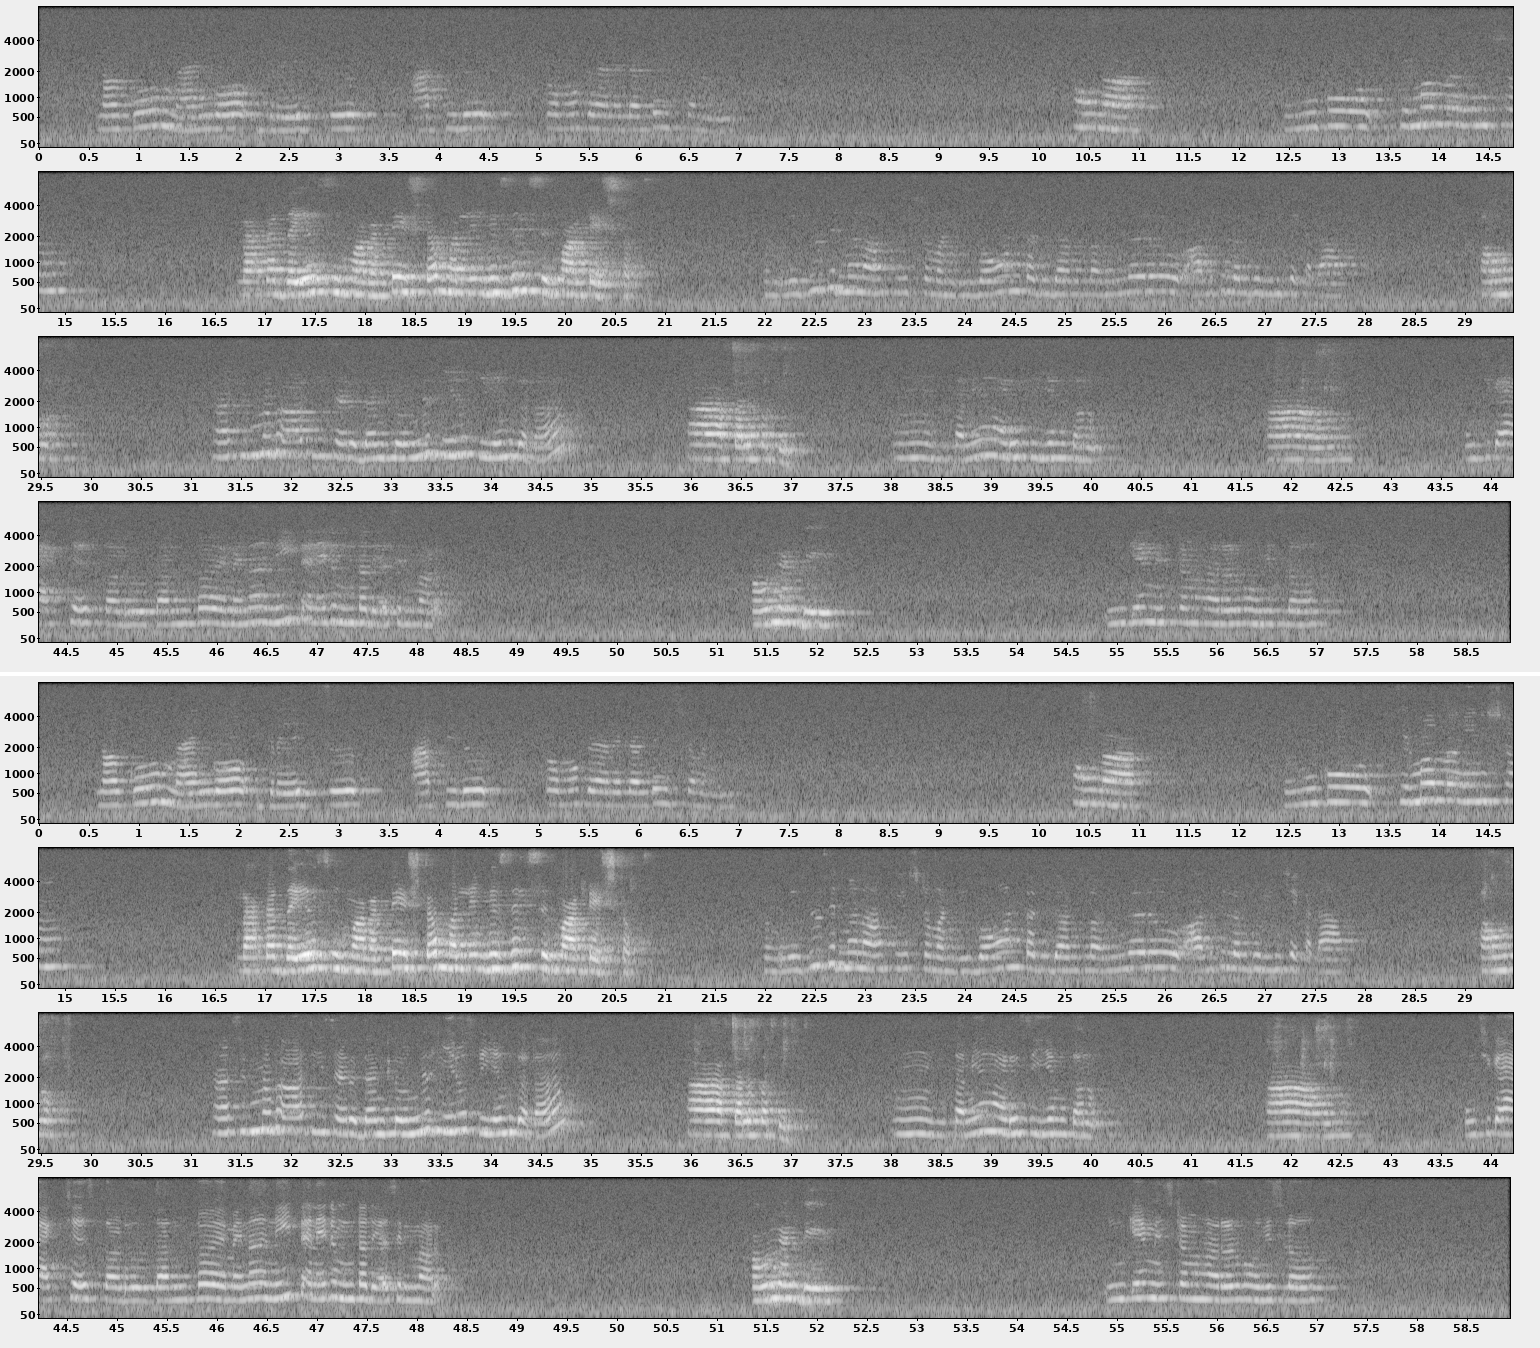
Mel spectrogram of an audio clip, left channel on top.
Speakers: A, on the right; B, on the right.
A: నాకు mango grapes apple pomegranate అంటే ఇష్టమ అండి
B: అవునా
A: మీకు సినిమాల్లో ఏమి ఇష్టం
B: నాకా దయల్ సినిమాాలంటే అంటే ఇష్టం మళ్ళీ విజిల్ సినిమా అంటే ఇష్టం
A: విజిల్ సినిమా నాకు ఇష్టం అండి బాగుంటది దాంట్లో అందరుూ ఆడపిల్లల గురించే కదా
B: అవును
A: ఆ సినిమా బాగా తీశారు దాంట్లో ఉన్న హీరోస్ దిఎం కదా
B: ఆ తలకు పతి
A: ఉ తమిళనాడు సిీఎం తను
B: ఆ అవును
A: మంచిగా యాక్ట్ చేస్తాడు దాంట్లో ఏమైనా నీటి అనేది ఉంటది ఆ సినిమాలో
B: న్నాండి
A: ఇంకేమి ఇష్టం హారర్ మూవీస్ లో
